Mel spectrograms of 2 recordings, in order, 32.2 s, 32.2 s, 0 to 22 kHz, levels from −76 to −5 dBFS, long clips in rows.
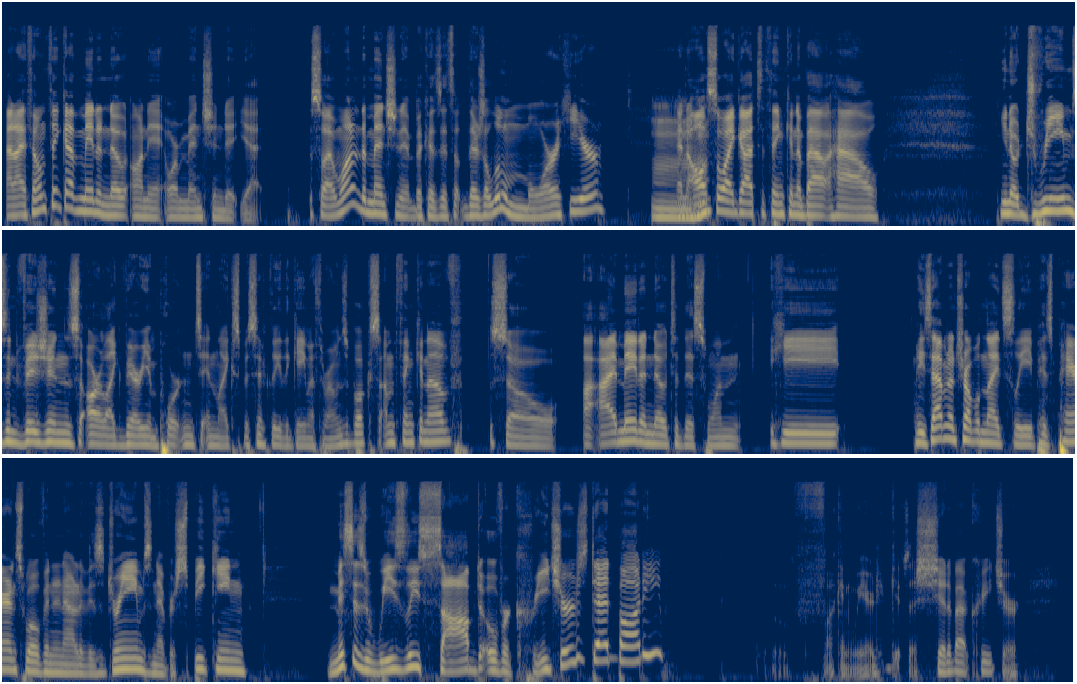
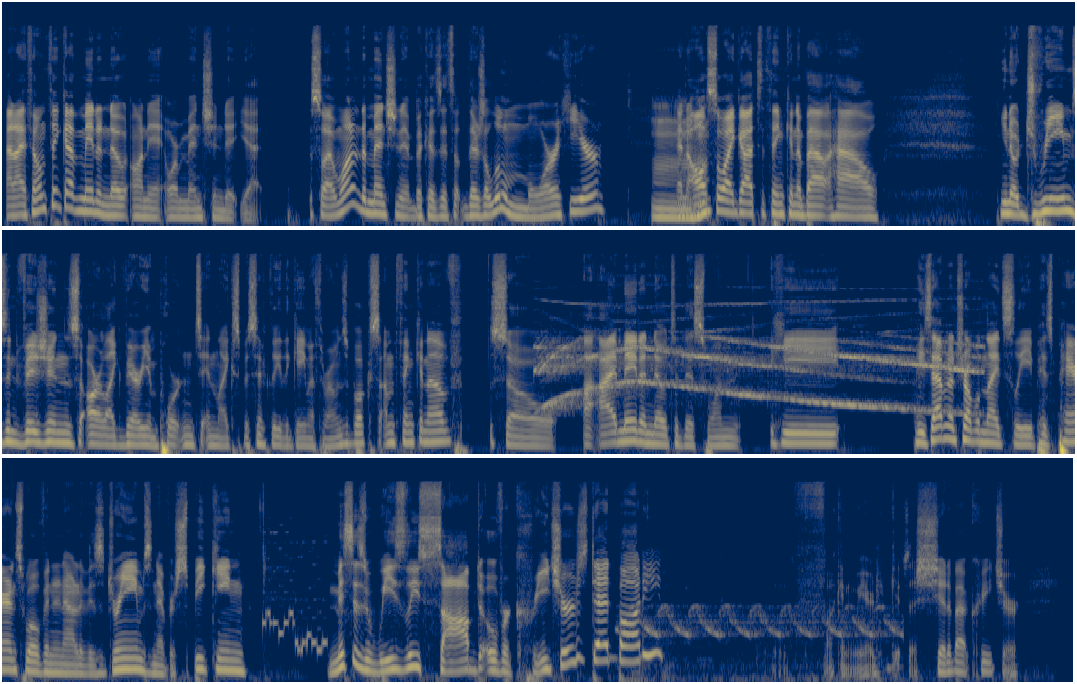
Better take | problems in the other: first | siren; noticeable; from 16 to 21 s; peak 1 dB below the speech // phone ringing; faint; at 24 s; peak 15 dB below the speech // siren; faint; from 28 to 30 s; peak 15 dB below the speech

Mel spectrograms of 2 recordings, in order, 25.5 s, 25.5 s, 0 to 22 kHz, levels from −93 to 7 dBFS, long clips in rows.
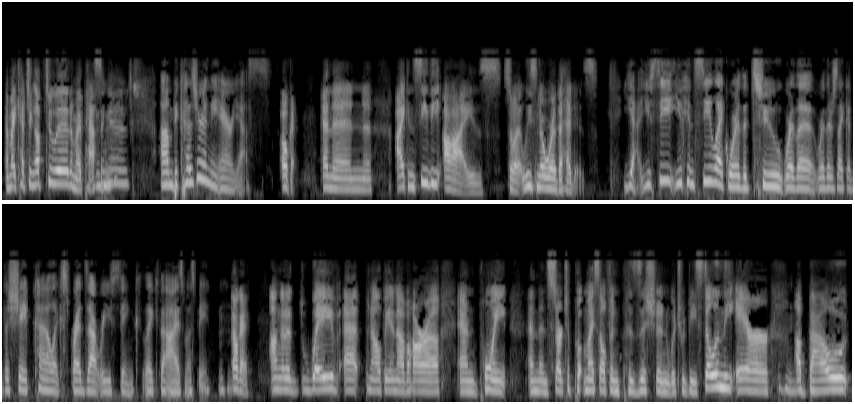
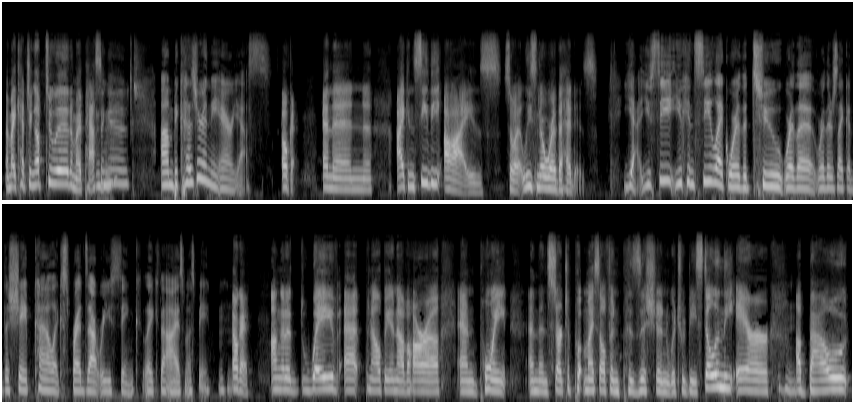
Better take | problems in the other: second | garbled, watery; badly; nothing above 7.5 kHz; slightly in the second

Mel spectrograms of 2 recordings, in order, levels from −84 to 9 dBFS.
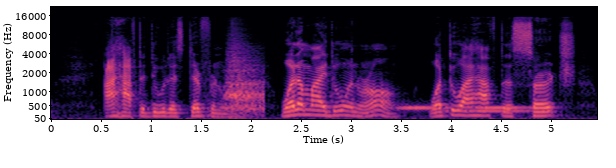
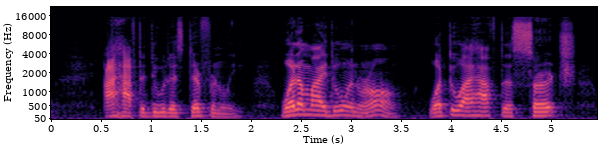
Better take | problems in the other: second | dog barking; noticeable; at 1.5 s; peak 2 dB below the speech // siren; noticeable; from 3.5 s on; peak 5 dB below the speech

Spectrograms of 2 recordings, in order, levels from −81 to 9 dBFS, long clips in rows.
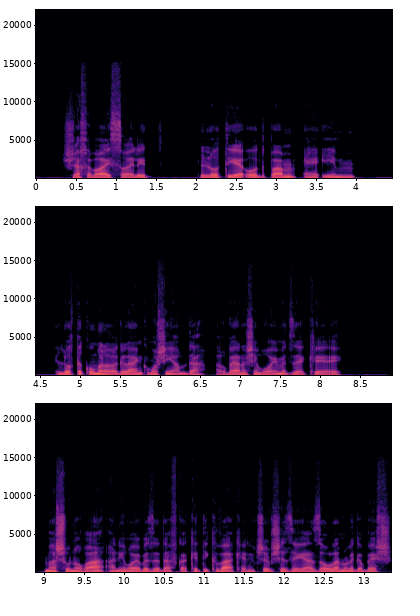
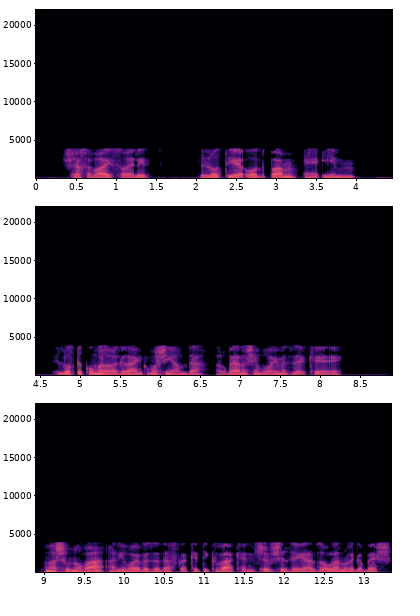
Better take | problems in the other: first | garbled, watery; badly; nothing above 4 kHz

